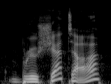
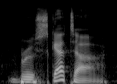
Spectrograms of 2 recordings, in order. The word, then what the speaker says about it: bruschetta: this word uh so this book says it can be pronounced bruschetta or bruschetta but i think there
